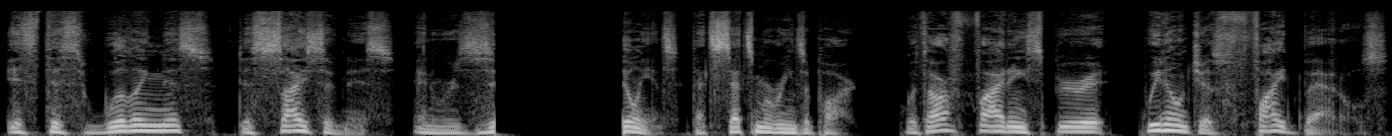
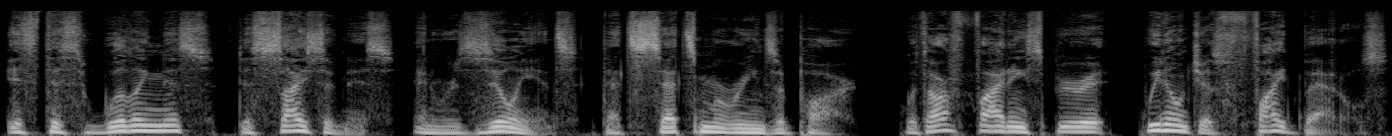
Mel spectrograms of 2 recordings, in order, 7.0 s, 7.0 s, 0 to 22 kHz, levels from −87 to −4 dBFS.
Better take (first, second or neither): second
